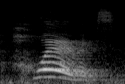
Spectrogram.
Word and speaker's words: jueves: O J, em língua espanhola, tem o som do nosso R do português. A gente diz jueves.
